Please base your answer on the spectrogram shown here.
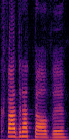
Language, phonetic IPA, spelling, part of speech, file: Polish, [ˌkfadraˈtɔvɨ], kwadratowy, adjective, Pl-kwadratowy.ogg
